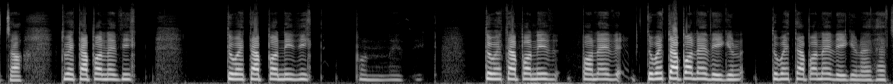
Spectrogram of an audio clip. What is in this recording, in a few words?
"boneddig", Welsh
